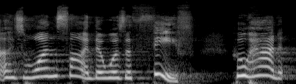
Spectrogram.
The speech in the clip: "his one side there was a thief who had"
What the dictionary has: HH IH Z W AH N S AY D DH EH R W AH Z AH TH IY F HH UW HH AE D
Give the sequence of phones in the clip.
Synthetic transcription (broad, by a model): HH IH Z W AH N S AY D DH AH R W AH Z AH TH IY F HH UW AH D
